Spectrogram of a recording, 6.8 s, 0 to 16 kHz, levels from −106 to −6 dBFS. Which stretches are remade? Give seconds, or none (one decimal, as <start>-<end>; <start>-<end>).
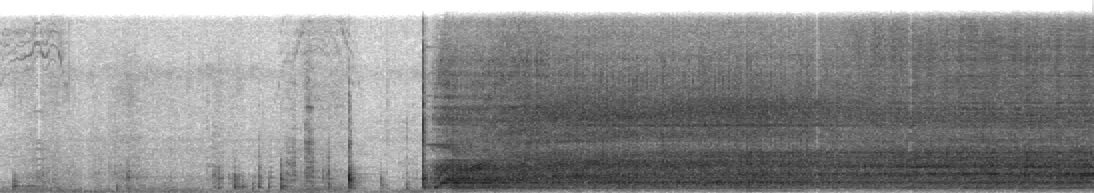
2.9-6.0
